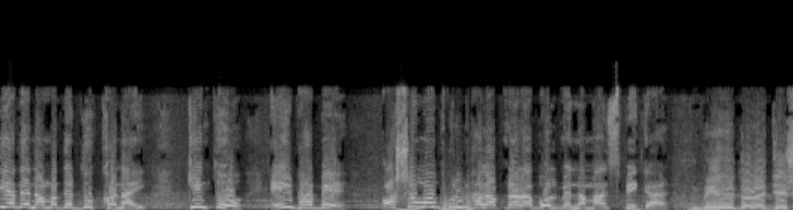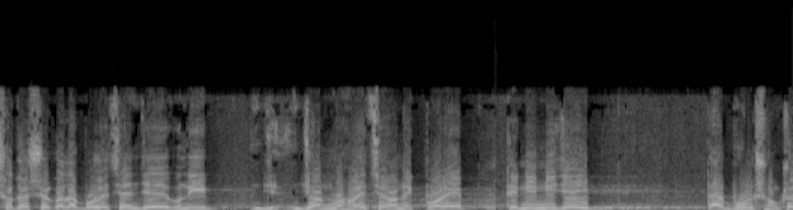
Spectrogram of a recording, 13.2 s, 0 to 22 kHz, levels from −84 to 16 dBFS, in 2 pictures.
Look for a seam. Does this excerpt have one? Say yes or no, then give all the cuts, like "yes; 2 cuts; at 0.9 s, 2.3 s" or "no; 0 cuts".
yes; 3 cuts; at 5.7 s, 8.6 s, 10.7 s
